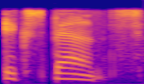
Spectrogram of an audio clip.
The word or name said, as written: expense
